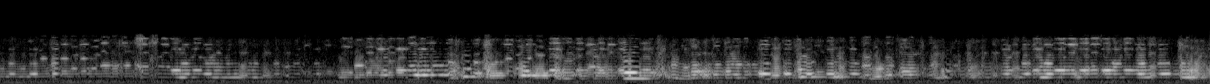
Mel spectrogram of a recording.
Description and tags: Orchestral Phone Message 10
recorded on a phone, mysteriously, as a message on my answering machine. I have no knowledge as to who recorded it, where it was recorded, or whether it came from a live performance or not. All of the segments of this set combine sequentially, to form the full phone message with the exception of this, and the following sample. There was a momentary pause in the message that contained a short, fumble sound as it stopped, followed by a brief period of silence, and then another, nearly identical fumble sound as the music began to play again. if you are interested in the fumble sounds, they are labled "Phone Bump [1-5]"
bad, bass, cello, cheap, dirty, glitch, glitchy, message, orchestral, phone, recording, viola, violin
